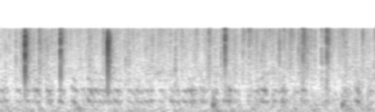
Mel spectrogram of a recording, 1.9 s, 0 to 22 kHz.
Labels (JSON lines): {"label": "anthrophony, mechanical", "recorder": "SoundTrap 300"}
